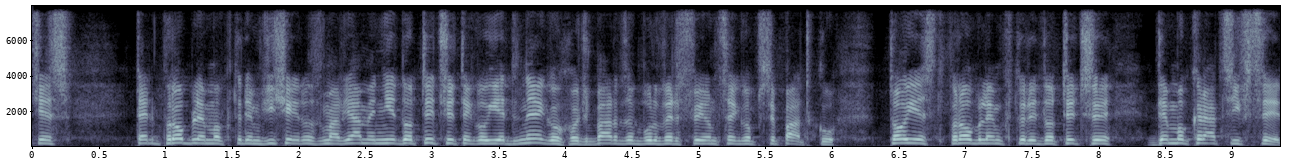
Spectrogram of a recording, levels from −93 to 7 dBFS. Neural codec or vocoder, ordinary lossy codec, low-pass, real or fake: codec, 16 kHz, 4.8 kbps, FACodec; none; none; fake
